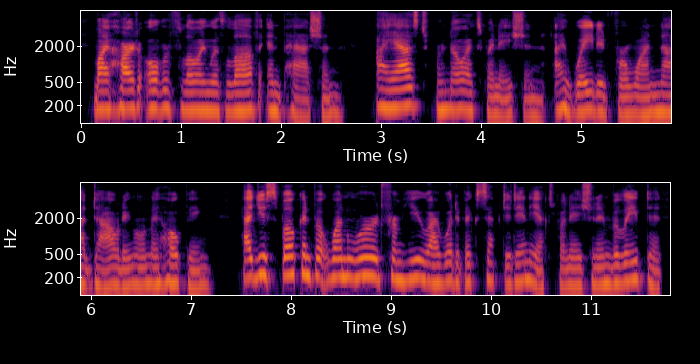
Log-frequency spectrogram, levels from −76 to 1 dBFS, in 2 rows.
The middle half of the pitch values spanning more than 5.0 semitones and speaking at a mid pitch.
No: average, 3.8 semitones; medium, 165 Hz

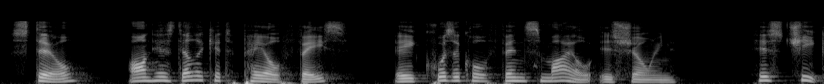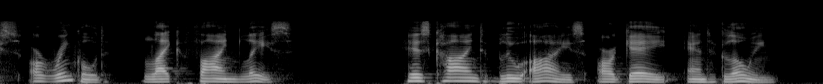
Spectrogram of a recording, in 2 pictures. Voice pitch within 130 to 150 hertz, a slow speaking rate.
Yes: medium, 140 Hz; slow, 100 wpm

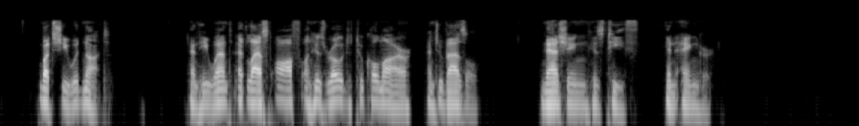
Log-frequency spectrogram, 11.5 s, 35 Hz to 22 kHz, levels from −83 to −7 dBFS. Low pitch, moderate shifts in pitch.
Yes: low, 105 Hz; average, 3.0 semitones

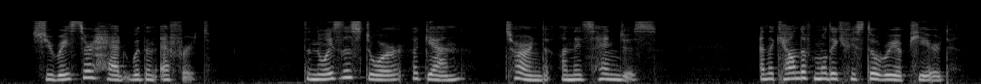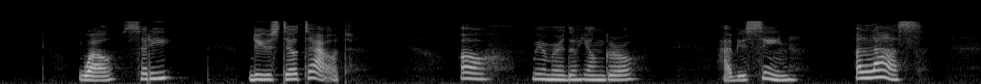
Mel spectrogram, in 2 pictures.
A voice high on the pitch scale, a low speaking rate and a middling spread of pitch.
Yes: high, 230 Hz; slow, 115 wpm; average, 3.2 semitones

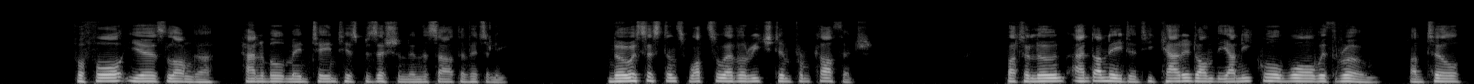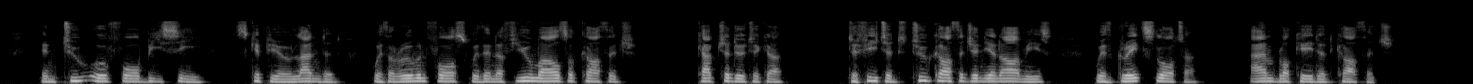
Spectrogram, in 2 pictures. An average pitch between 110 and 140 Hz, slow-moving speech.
Yes: low, 135 Hz; slow, 120 wpm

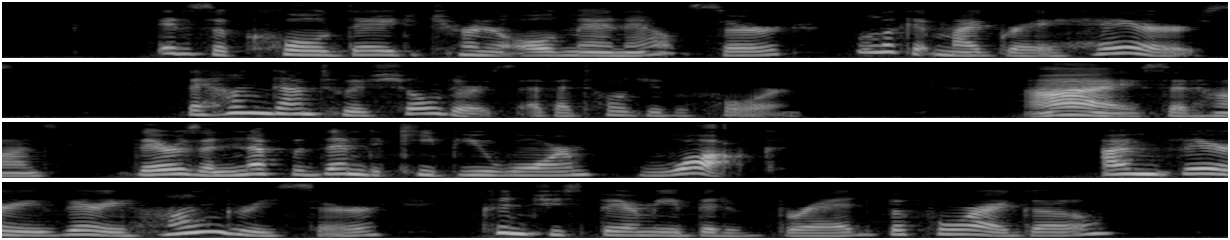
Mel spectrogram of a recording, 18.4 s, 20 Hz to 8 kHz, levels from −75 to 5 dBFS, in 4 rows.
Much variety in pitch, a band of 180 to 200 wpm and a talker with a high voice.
Yes: wide, 5.9 semitones; average, 190 wpm; high, 205 Hz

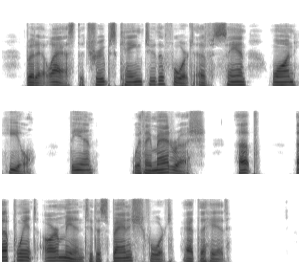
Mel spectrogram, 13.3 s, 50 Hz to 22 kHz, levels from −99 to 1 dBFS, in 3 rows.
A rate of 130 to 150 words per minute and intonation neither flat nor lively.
Yes: average, 140 wpm; average, 3.7 semitones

